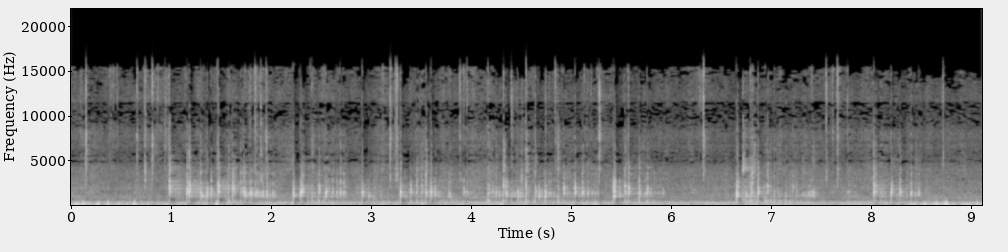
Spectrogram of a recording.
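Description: Small mak mao berries being pulled off their stalks and dropping into a metal bowl: scattered light clicks and rattles.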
